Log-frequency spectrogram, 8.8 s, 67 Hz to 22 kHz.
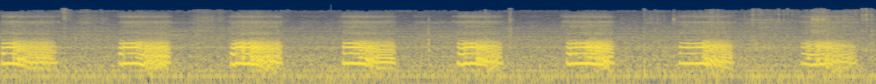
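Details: A small sleeping animal snoring: rapid, regular, nasal, snore-like squeaks, about 53 per minute, over a steady room hum.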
